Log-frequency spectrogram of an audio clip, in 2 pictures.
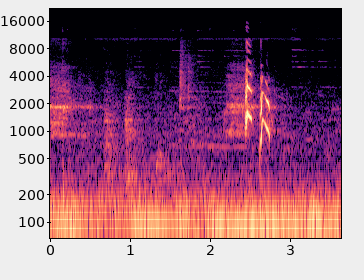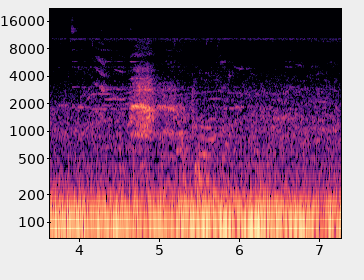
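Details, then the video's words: Indian ringneck parakeet giving two loud, harsh, rasping squawks in quick succession midway, with fainter, shorter squawks a second before and two seconds after, all over a steady low background hum. "Indian Ringneck Parrot Relaxing Sounds"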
